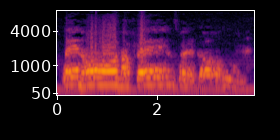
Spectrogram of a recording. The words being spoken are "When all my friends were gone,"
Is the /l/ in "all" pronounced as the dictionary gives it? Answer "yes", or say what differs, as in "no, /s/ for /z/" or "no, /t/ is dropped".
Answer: no, /n/ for /l/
